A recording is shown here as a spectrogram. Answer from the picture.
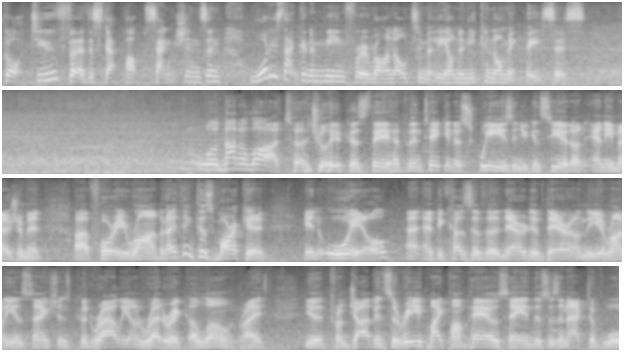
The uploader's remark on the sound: live from the New York Stock Exchange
